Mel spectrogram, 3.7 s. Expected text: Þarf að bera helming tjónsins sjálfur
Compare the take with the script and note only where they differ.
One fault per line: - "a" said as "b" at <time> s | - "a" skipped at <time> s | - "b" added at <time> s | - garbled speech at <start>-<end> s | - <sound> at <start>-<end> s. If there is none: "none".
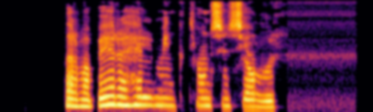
none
